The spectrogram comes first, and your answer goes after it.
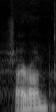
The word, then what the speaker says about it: Chiron: be opening it up this is the Bugatti Chiron I believe it's pronounced you can pick these up at Sam's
